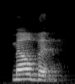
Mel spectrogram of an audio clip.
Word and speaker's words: Melbourne: Say it, you can't pronounce the R in there. – Yeah. What is it then? – Melbourne.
